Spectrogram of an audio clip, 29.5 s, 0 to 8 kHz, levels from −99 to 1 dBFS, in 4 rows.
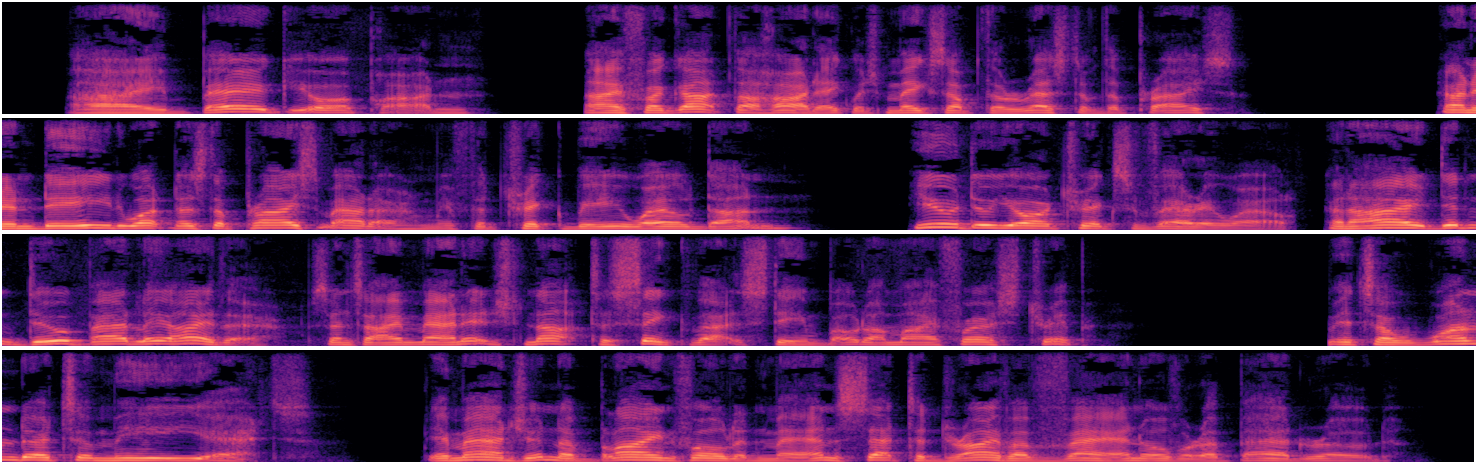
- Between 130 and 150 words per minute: Yes, average, 145 wpm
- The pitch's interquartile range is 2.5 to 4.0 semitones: No, average, 4.6 semitones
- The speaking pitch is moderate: Yes, medium, 145 Hz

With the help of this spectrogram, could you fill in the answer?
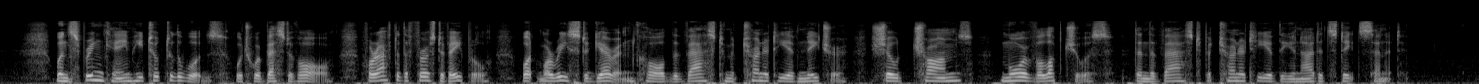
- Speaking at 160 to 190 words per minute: Yes, average, 170 wpm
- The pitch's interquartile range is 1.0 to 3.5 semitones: Yes, narrow, 2.6 semitones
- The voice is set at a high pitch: No, medium, 155 Hz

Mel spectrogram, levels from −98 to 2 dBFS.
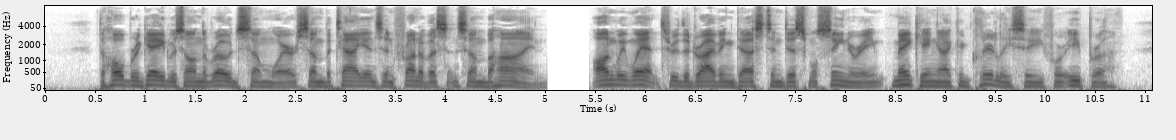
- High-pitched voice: No, low, 105 Hz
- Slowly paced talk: No, average, 185 wpm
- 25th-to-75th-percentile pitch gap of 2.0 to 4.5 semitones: Yes, average, 2.7 semitones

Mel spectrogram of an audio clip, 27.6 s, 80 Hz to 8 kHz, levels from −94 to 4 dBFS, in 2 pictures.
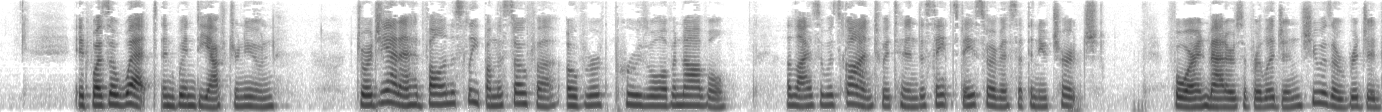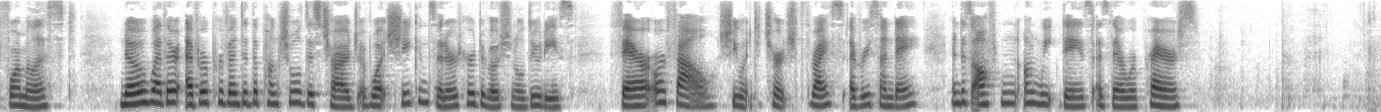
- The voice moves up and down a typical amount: Yes, average, 3.3 semitones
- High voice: Yes, high, 205 Hz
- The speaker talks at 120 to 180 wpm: Yes, average, 165 wpm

